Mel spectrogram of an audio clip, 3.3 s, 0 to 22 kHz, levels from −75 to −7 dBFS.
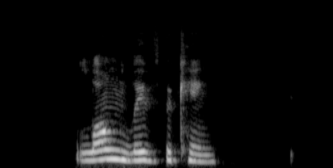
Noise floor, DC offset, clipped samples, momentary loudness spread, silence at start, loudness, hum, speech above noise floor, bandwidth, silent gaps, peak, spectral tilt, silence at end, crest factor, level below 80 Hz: -90 dBFS; under 0.1%; under 0.1%; 15 LU; 0.8 s; -27 LUFS; none; 64 dB; 10 kHz; none; -12 dBFS; -8 dB/octave; 1.15 s; 18 dB; -72 dBFS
